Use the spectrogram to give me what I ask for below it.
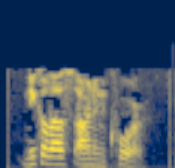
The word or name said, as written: harnoncourt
